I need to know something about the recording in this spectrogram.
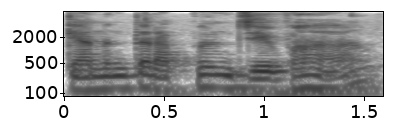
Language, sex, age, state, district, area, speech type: Marathi, male, 18-30, Maharashtra, Pune, urban, spontaneous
